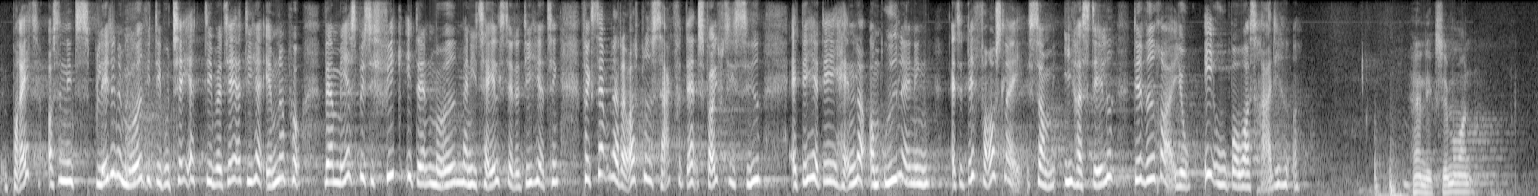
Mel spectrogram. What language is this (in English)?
Danish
